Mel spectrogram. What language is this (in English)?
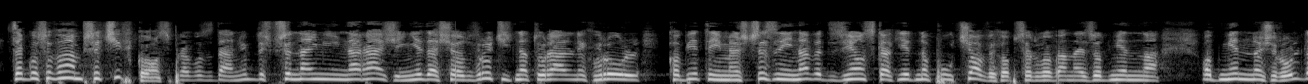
Polish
